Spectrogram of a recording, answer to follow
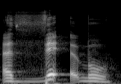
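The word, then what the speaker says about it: الذئب: Troisième mot, dhi'bun, dhi'bun. En rajoutant le alif et lam, ça devient az-dhi'bu, az-dhi'bu. Donc on rajoute la shadda sur dhal parce qu'en fait dhal est une lettre solaire.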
